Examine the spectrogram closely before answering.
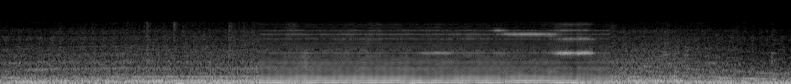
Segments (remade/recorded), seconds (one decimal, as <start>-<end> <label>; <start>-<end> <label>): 0.0-2.6 recorded; 2.6-6.1 remade; 6.1-7.9 recorded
